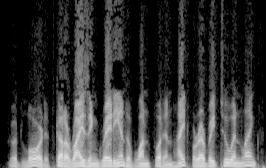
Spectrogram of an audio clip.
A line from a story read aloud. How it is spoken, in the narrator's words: Pitt said softly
